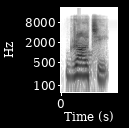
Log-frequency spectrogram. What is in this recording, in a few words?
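"grouchy", Indian English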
